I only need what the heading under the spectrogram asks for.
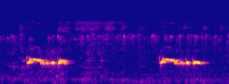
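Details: Local zebra dove with a good, deep-voiced song, used to prompt lazy doves to sing. Two soft, low cooing phrases, each a brief rising note then a wavering trill, about three seconds apart.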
